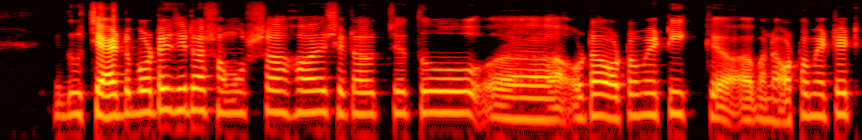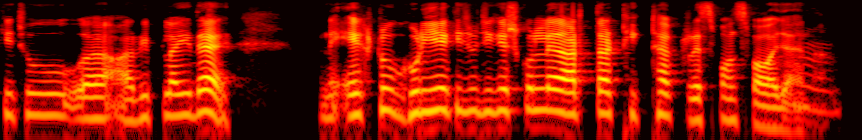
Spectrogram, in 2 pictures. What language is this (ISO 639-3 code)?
ben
